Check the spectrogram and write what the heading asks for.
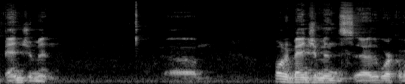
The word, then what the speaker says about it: Benjamin: Well, not much help I can be in explaining Walter Benjamin or Benjamin, however you want to pronounce it. I will pronounce it Benjamin.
